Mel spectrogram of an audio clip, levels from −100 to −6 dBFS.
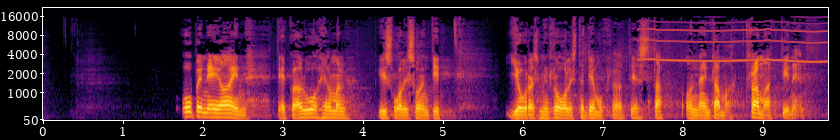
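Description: Near the end there's a switching supply whistle: from 7.42 s right through to 9.82 s a thin high tone sits on top of the sound, wandering between about 3.06 and 3.38 kHz. It's fairly prominent, around 15 dB under the signal. That drifting pitch is the giveaway: a switch-mode power supply dropping into an audible burst mode or beating against another supply, with its frequency shifting as the load moves.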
